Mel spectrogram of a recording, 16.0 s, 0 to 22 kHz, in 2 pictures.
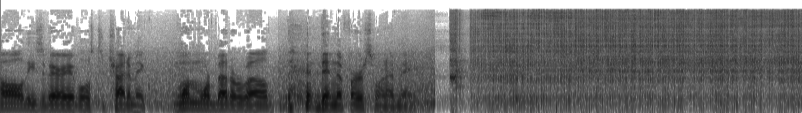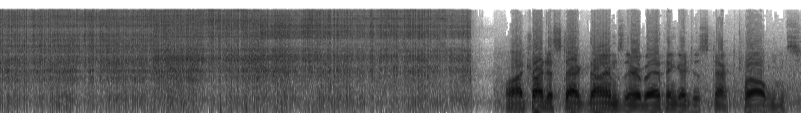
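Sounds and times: welding arc crackling hiss: 0:04.5 - 0:12.9.

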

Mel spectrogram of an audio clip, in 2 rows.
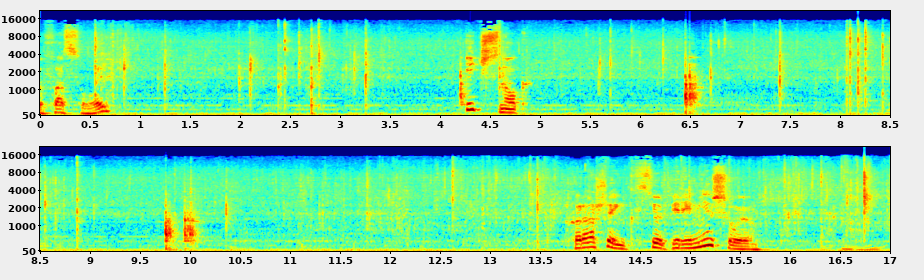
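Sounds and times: food sizzling in a pan: 0:00.0 - 0:17.0.

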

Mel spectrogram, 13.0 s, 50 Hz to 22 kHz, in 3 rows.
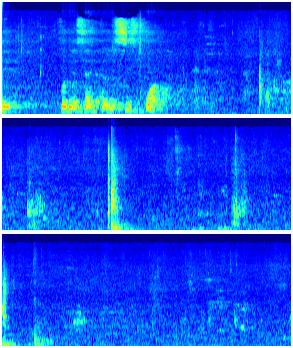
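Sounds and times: ball struck by rackets: 0:05.9 - 0:06.3.

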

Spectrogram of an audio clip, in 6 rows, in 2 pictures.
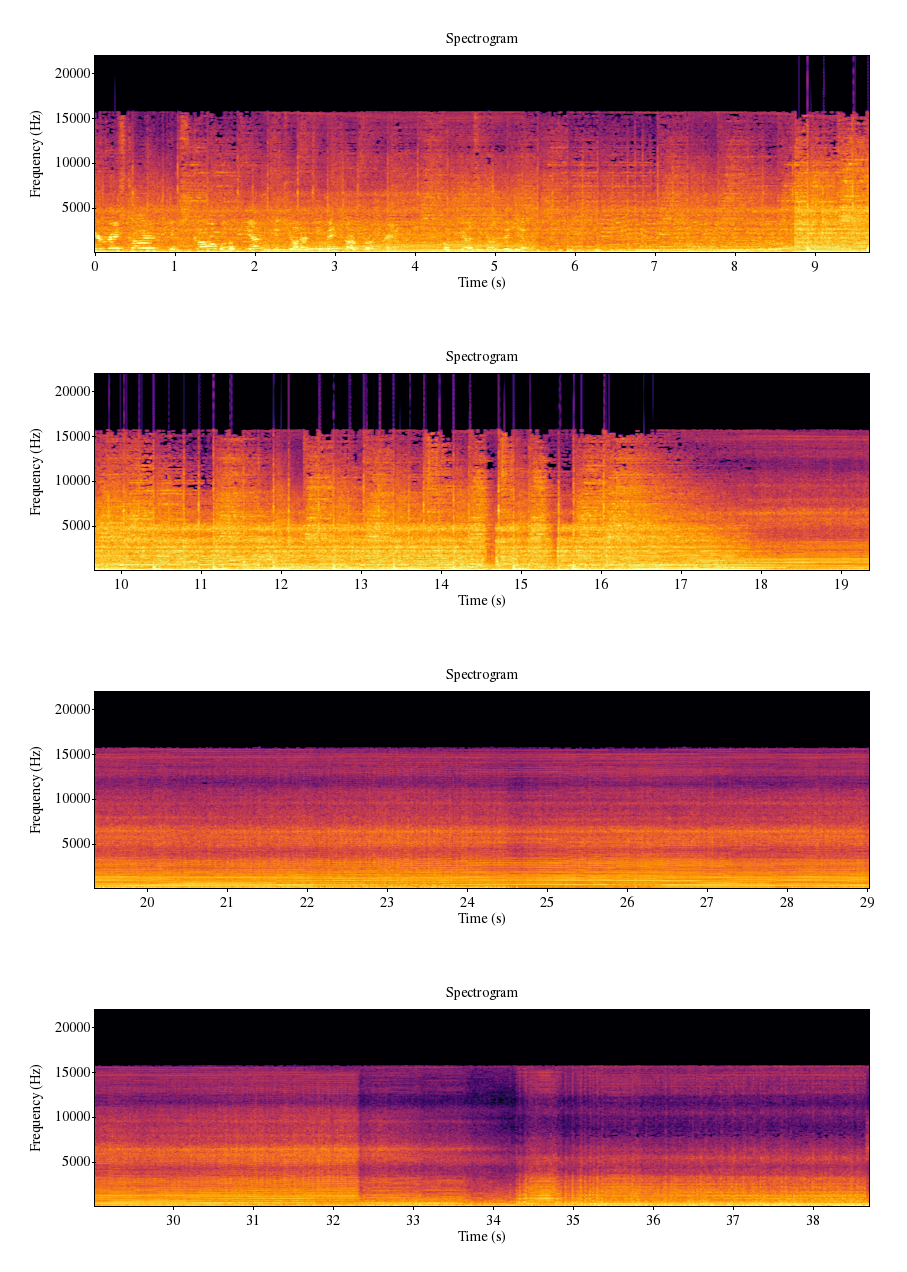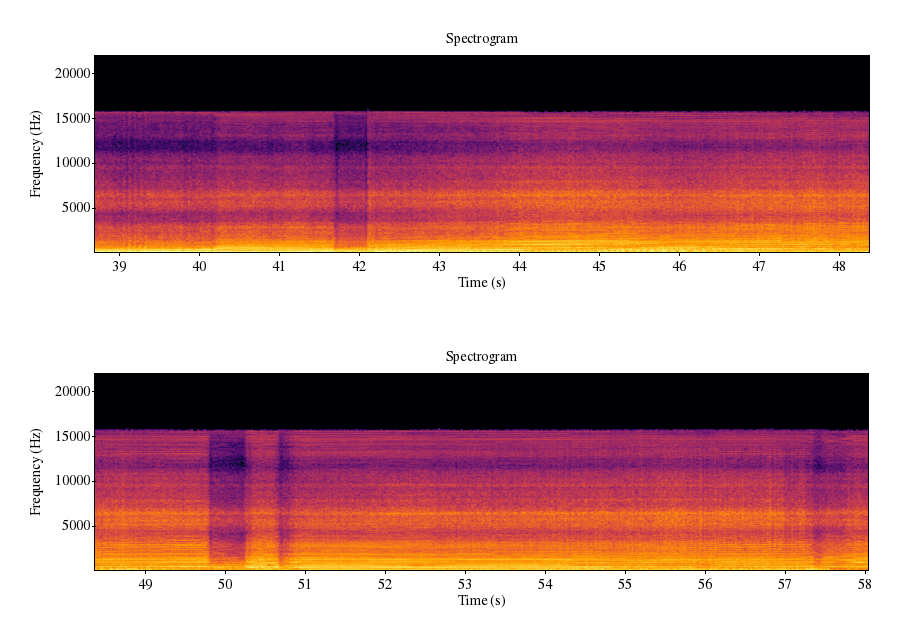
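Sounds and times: race car engine running hard: 0:00.0 - 0:58.0.

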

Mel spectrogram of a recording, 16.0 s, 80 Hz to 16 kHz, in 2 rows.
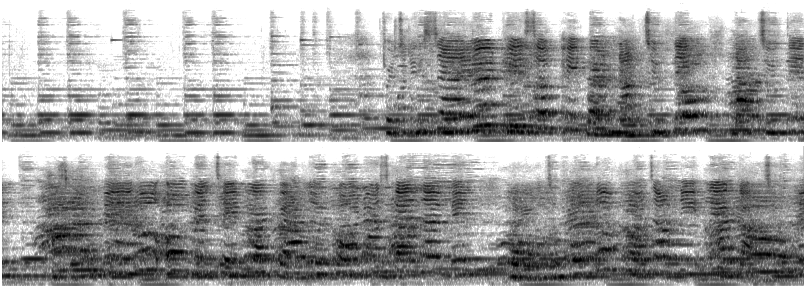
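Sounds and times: musical accompaniment: 0:00.0 - 0:16.0
children singing: 0:03.8 - 0:16.0.

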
